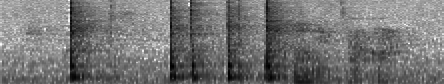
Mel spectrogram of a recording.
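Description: A quick run of about five sharp plastic clicks from the controls of a high-powered kitchen blender being set before it is switched on; the motor is not yet running.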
